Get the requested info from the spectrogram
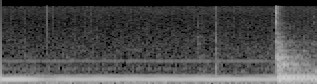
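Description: A single held, ringing note from a jazz big-band recording sustains alone and slowly fades, dipping slightly about a third of a second in.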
